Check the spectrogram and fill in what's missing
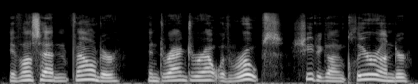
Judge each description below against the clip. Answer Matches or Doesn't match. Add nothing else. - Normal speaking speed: Doesn't match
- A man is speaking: Doesn't match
